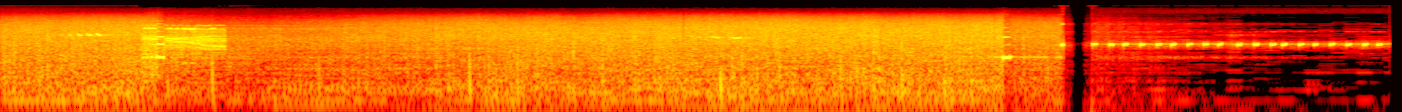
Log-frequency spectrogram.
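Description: A steady loud hiss with a few faint chirps, cutting off after about eight seconds, then rapid electronic beeping at a single high pitch, about a dozen beeps a second.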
